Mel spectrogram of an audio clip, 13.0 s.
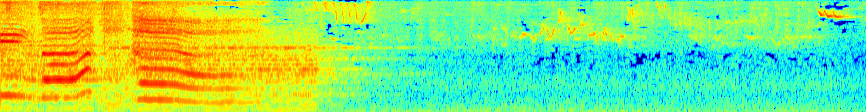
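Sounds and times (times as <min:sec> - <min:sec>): steady low rumble: 0:00.0 - 0:13.0
small birds chirping: 0:04.7 - 0:13.0.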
